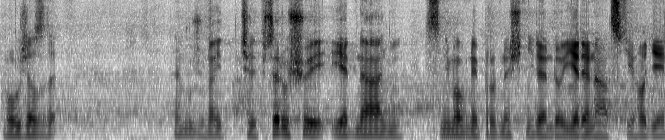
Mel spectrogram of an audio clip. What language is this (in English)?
Czech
